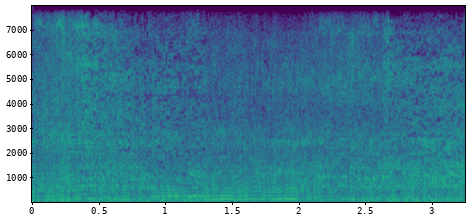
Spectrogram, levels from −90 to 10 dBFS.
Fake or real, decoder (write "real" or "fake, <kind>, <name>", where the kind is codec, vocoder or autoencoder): fake, vocoder, HiFi-GAN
